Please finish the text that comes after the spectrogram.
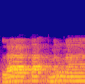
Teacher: cara baca raum itu harakat dhammah dibaca tidak sempurna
